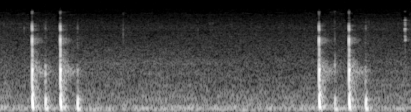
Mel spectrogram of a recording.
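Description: Computer mouse clicking: two quick clusters of sharp clicks about a second and a half apart, selecting an item in a website editor's page list.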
